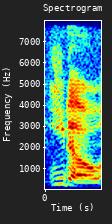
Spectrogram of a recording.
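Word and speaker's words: Eadu: the planets and then they said EO and I was like oh with like an i and then actually it's spelled e a d u I was like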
